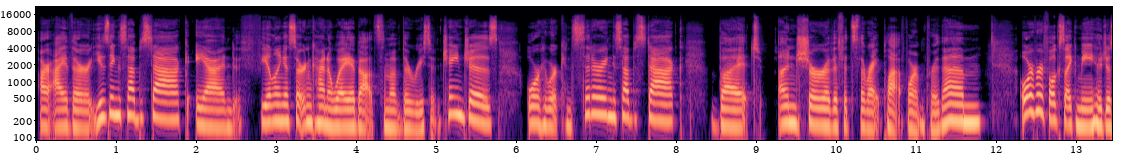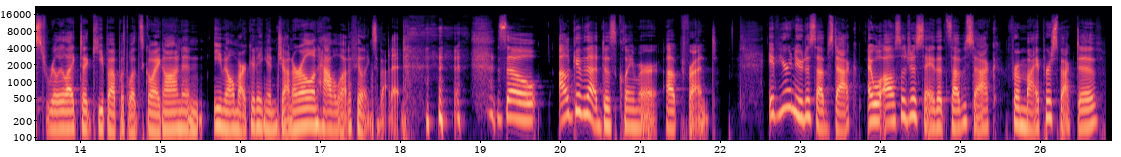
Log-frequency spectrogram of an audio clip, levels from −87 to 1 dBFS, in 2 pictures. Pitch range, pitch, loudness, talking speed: 155-210 Hz, 170 Hz, -16 LUFS, 185 wpm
